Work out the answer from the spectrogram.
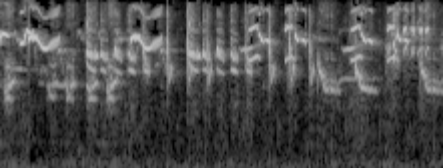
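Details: Brown-chested jungle flycatcher played as a lure for trapping: short bursts of bright, twisting high whistles and chirps, each phrase under half a second, separated by tiny gaps.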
